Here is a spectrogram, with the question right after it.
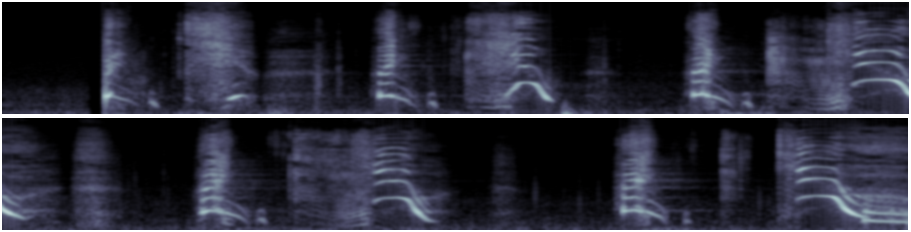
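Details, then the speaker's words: Woman with allergies who ran out of her allergy medicine and says she sneezed so hard she bit her tongue: about five forceful sneezes in quick succession, each a sharp in-breath and voiced burst; repeated sneezing. "I ran out of allergy medicine and I'm suffering so hey everybody and I I sneeze so hard that I bit my tongue"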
